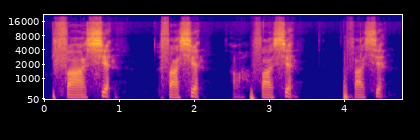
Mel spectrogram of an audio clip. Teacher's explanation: In order to make the connection not very unnatural, so we raise the tone 1 a little bit higher. So later it's easier for you to drop to make the sound of tone 4. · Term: tone 1 and tone 4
